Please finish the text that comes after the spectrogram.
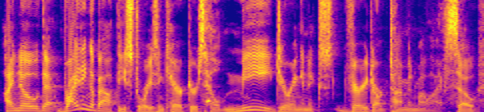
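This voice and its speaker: An enthusiastic, informal streamer of unclear gender, chatting casually and giving a software tutorial in a chatty, slangy way. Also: medium pitch, animated, fast. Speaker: livestream host and tutorial creator.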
